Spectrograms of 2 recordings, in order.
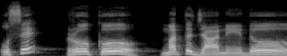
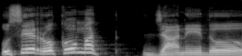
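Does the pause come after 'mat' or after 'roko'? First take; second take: after roko; after mat. First: The pause comes right after roko. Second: The pause comes right after mat. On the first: He should be stopped and not allowed to leave. "पहले रुकना" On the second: He should not be stopped; let him leave. "यह अर्थ अलग है"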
